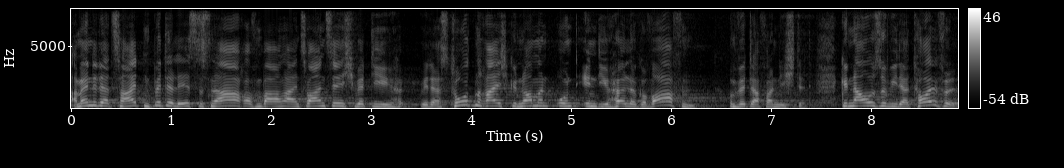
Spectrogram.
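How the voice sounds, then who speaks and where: A high-pitched man talks at a moderate pace, his pitch varying in an ordinary way. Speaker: preacher. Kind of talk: sermon. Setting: church. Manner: emphatic.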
